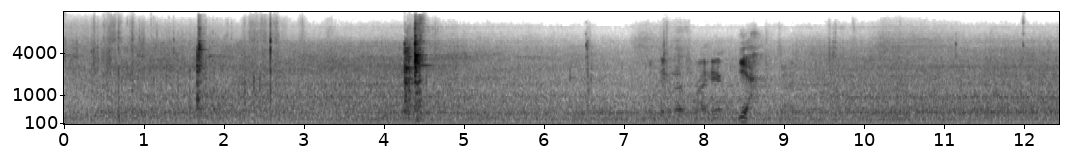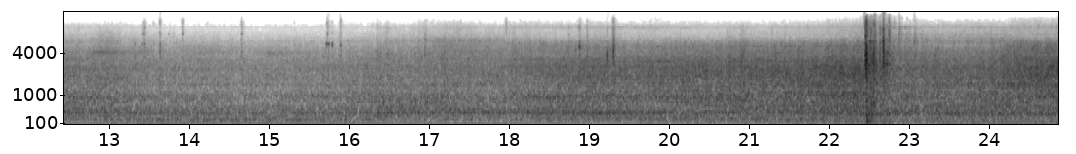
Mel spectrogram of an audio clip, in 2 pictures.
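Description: A truck engine idles steadily nearby.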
